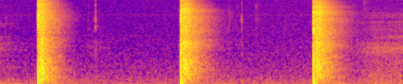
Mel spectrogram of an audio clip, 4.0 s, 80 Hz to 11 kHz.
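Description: Three sharp, loud shots from an Umarex HDP 50 Compact air pistol fired over a chronograph, spaced over a second apart, each a crisp crack with a short decaying tail and no talk.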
